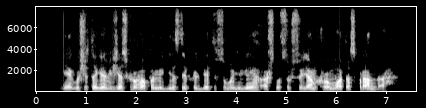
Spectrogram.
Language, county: Lithuanian, Marijampolė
